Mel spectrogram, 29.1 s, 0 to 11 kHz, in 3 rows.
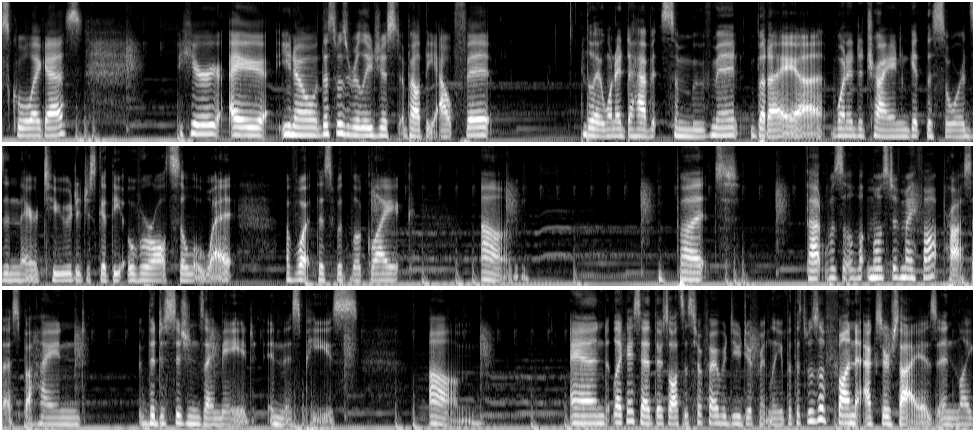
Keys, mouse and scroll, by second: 5.8-8.1 typing, 10.3 space, 11.8 ctrl+z, 12.1 ctrl+z, 12.4 e, 14.7 ctrl+z, 23.4 space, 28.2 b, 28.7 scroll.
